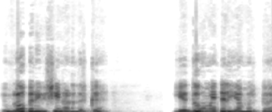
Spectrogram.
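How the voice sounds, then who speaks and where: A man's voice: a little high, lively intonation, fast talker, husky, no echo, highs cut off. A man voicing a blunt younger brother who scolds his sister in a cartoon drama. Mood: scolding. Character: harsh, scornful younger brother. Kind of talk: cartoon voice acting.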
